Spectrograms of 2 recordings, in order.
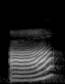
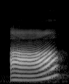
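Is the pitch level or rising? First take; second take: rising; rising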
